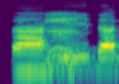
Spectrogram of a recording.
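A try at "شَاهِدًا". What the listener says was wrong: Sya. syahi. Nah, syanya belum. Tengah lidah dia. Sya, sya, sya.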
